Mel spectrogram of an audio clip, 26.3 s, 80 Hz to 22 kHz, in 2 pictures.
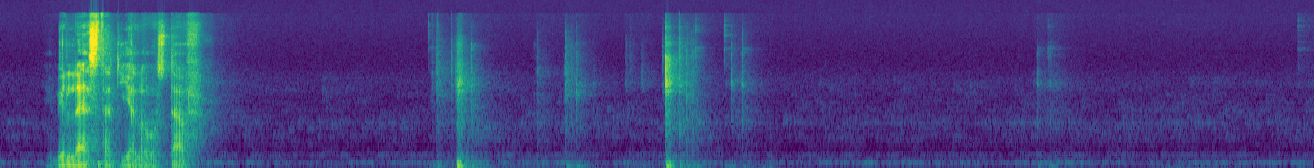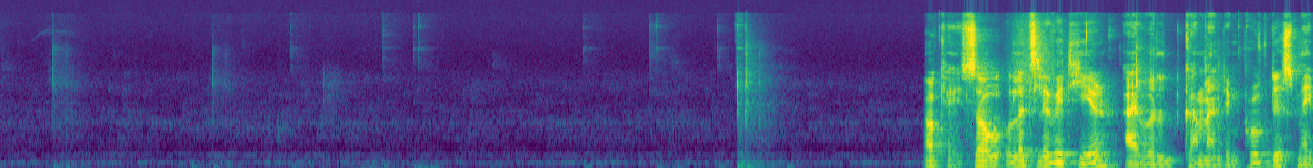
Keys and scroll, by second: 4.4 ctrl+z, 6.5 ctrl+shift+z, 7.1 d, 10.2 d, 13.5 d, 20.4 d, 24.3 d, 25.0 v.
